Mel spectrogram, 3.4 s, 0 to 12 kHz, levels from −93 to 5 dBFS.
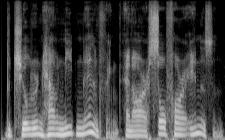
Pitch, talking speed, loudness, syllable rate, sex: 135 Hz, 195 wpm, -18 LUFS, 6.0 syllables/s, male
